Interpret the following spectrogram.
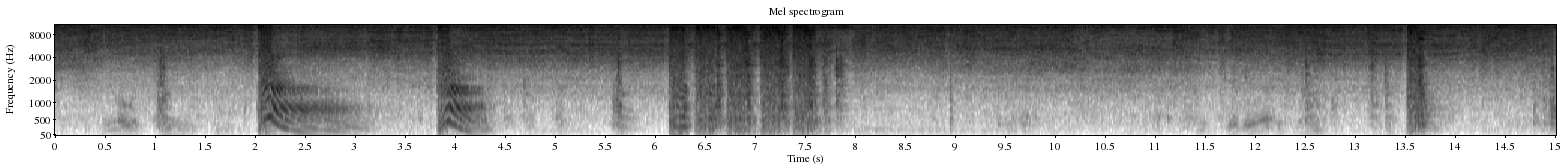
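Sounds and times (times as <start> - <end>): impact wrench hammering: 2.0 - 4.6, 6.2 - 7.4
impact wrench whirring: 2.0 - 4.6, 6.2 - 7.6.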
